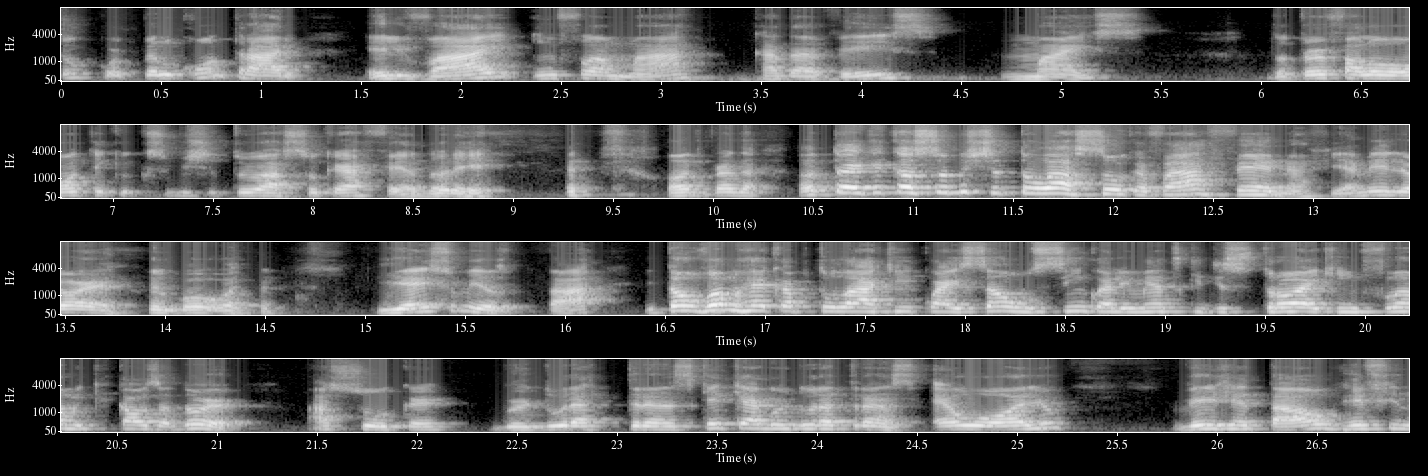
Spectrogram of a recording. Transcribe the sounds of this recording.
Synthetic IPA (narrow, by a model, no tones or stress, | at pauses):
sewkoɾpʊ̥pelʊkõnt̪ɾaɾjʊ | elɪvajĩflɐ̃maɾ | kad̪ɐvejs | majs | ʊd̪owt̪oɾfalowõnt̪ẽj̃kɪʊkɪ̥subiʃt͡ʃit̪ujʊasukɐɾɛafɛad̪oɾej | õt̪ẽpeɾɡũt̪ad̪ot̪oɾkekɪewsubiʃt͡ʃit̪ujʊasukɐɾfajafɛmĩɲɐfiɐ̰ɛmeʎɔɾbowɐ | ɪɛisʊmezmʊt̪a | ẽnt̪ɐ̃w̃vɐ̃mʊhekapi̥t̪ulaɾakikwajsɐ̃w̃ʊsːĩkʊalimẽnt̪ʊ̥skɪd͡ʒist̪ɾɔjkɪĩflɐ̃mɐɪkɪ̥kawzɐd̪oɾ | a̰sukɐɾ | ɡoɾd̪uɾɐt̪ɾɐ̃skekɪɛɐɡoɾd̪uɾɐt̪ɾɐ̃sɛʊɔʎʊ | veʒet̪awhefi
